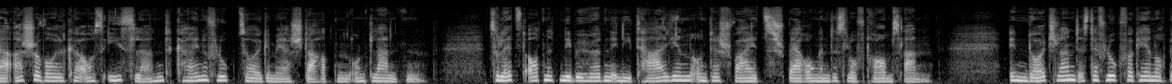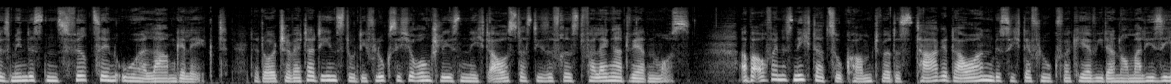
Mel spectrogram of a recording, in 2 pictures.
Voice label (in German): nachrichten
